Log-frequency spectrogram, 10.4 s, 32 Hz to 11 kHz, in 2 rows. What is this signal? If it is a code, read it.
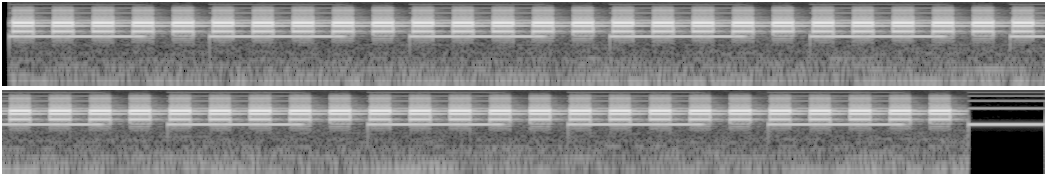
Off-hook warning tone, 1400 + 2060 + 2450 + 2600 Hz, with noise.
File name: pub / phone-off-hook-preview-1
